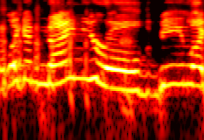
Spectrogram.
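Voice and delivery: laughing. Real, not acted. Laughing retelling.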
